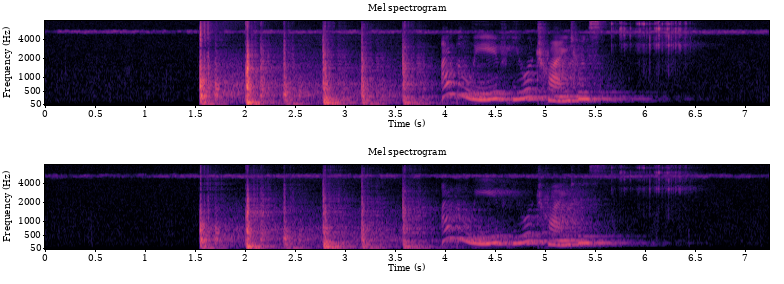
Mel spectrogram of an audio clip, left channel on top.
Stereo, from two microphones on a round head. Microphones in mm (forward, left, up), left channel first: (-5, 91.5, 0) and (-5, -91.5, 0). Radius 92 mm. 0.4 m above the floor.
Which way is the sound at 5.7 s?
25° left (ahead or behind).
